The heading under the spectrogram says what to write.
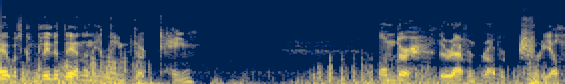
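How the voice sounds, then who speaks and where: A man with a Northern Irish accent giving a chatty, informal walking tour as a local history guide, speaking outdoors into a handheld phone. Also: medium pitch. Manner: chatty, addresses the viewer with tag questions. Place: outdoors in a churchyard by the sea. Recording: outdoor phone recording with background noise.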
